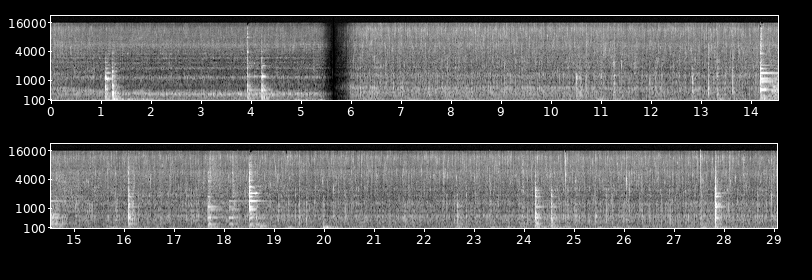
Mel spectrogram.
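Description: Tuna and squid-ink sauce sizzling gently in a stainless steel pan while it is stirred with a silicone spatula, with a sharp knock now and then.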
